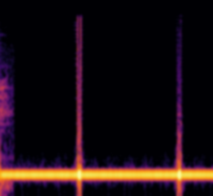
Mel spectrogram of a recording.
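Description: A steady mid-pitched electronic tone with a sharp click about once a second, twice here: a click track keeping time for a spoken countdown.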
